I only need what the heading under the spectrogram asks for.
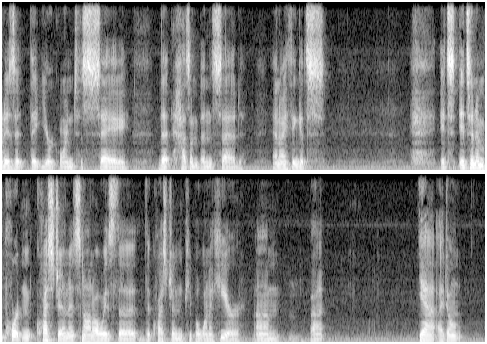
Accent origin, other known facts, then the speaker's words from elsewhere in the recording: Seattle, Washington, United States; I grew up in Seattle, Washington, which is a very liberal town. I come from a very liberal background.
